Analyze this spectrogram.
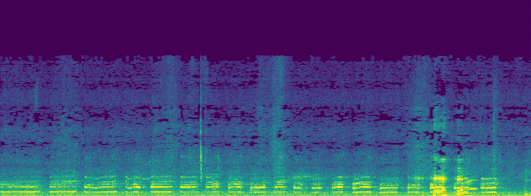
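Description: Hen clucking: a steady run of short, evenly spaced calls, about three a second, with one louder call about five and a half seconds in.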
